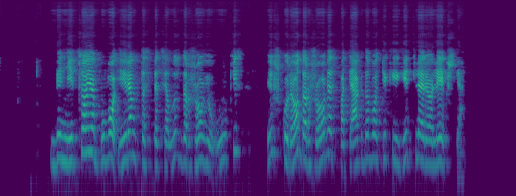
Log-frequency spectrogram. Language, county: Lithuanian, Panevėžys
